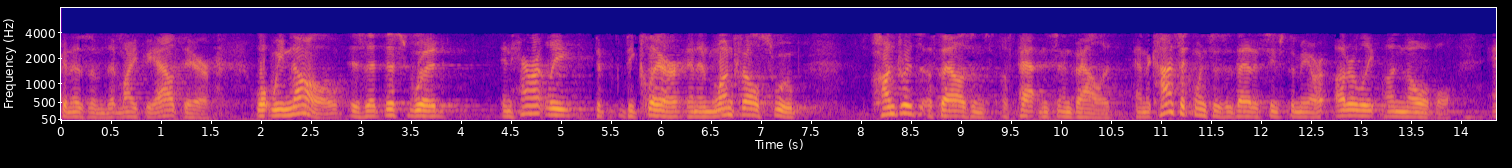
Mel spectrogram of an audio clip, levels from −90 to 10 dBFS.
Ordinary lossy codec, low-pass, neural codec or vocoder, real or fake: AAC, 16 kbps; 7.2 kHz; none; real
